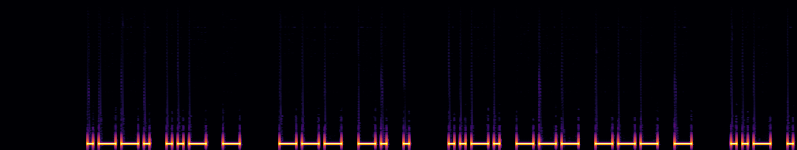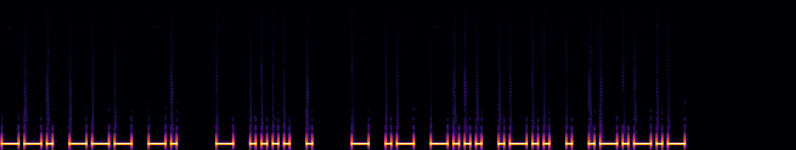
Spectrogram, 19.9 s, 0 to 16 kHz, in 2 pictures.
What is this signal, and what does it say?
Morse code, heard as a keyed tone, about 17 wpm, 700 Hz. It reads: PUT ONE FOOT UPON THE TABLE.
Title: Sentences from Top 1100 Words 17wpm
